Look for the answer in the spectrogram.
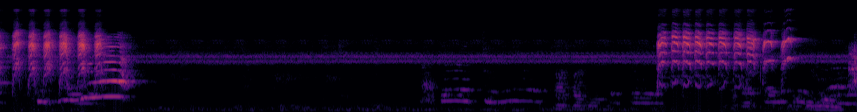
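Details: Two quick bursts of shrill, repeated chattering notes from a greater green leafbird, separated by a five-second gap filled with a steady high whine and faint soft chirps.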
